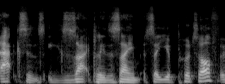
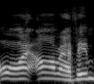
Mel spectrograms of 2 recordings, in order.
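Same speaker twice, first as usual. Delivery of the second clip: put-on East London accent, higher and louder; 14 semitones higher, 4 dB louder than usual. Retelling a dubbed film character's line: imitating an east london accent. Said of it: "East London accent".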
